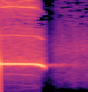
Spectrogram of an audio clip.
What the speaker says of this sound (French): Je vais tenter un rappel avec le sifflet fabriqué à partir d'un morceau de bois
